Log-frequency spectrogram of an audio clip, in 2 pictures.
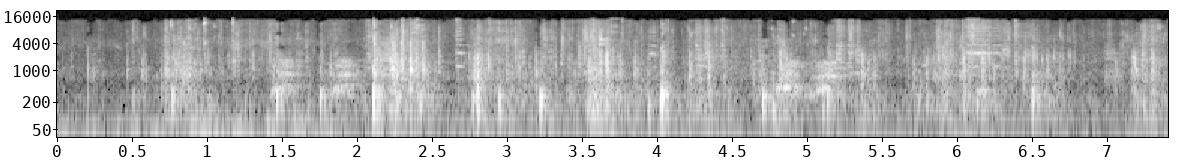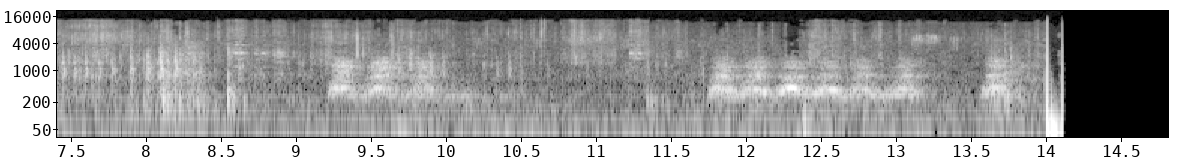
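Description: A horse's hooves clip-clopping on a paved road as it pulls a wooden cart at a walk, in irregular sharp clicks. Two brief pitched sounds come about nine and twelve seconds in.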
